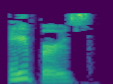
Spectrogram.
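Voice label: "apers", British English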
